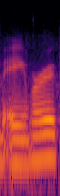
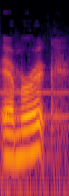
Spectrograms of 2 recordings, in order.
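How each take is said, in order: First: The name begins with a long 'ay' vowel. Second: The name begins with a short 'eh' vowel. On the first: "I call him Aymeric with A" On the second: "His name is more actually close to Emmerich"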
